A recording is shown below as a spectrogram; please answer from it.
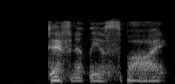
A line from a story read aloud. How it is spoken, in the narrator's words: she whispered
